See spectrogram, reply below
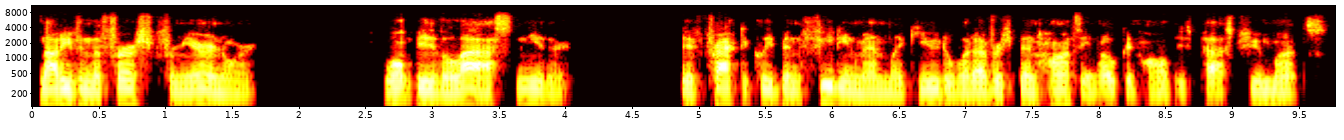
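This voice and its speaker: A man's voice: lowish voice, flat delivery, normal speed, gravelly, a little mellow, dry recording. A man reading aloud, voicing a weary, grumbling man in a tavern in his own voice, recorded on a dull, dry mic.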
